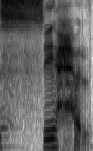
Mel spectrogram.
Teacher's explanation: rohnya juga tetap dibaca dengan bacaan tipis rohnya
